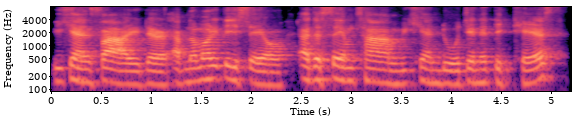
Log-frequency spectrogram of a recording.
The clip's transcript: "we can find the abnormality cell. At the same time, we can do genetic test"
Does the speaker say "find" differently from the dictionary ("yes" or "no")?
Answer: yes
